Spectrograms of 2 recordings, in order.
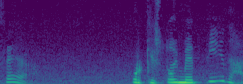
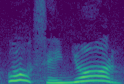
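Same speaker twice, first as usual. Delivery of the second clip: awed sigh; 5 semitones higher, much slower than usual. Retold or imitated. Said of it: "y digo".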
